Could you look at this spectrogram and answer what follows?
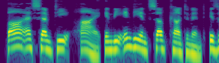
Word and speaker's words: basmati: basmati pronounced IPA bah SMT hi in the Indian subcontinent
